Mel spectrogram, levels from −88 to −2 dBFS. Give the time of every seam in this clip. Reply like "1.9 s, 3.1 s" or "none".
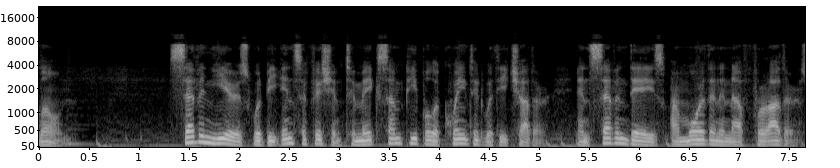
none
